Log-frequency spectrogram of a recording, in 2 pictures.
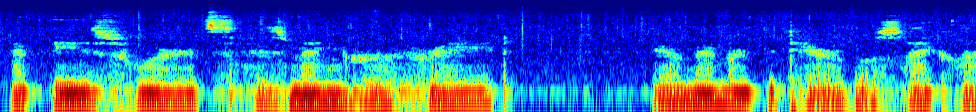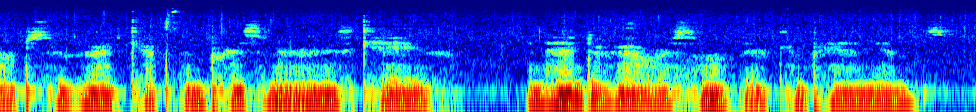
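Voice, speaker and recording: A man reading a story aloud in a soft ASMR style, slowly and deliberately, in a hushed bedtime storytelling manner. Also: mid-range voice, little pitch movement, creaky, noisy background. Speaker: storyteller, narrator. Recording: dull muffled sound, faint background ambience. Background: soft nature ambience.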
